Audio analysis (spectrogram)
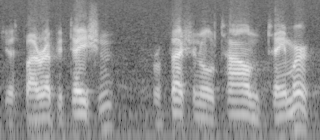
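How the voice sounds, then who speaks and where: An actor playing a steady, plain-spoken deputy marshal in an old radio western, clipped and matter-of-fact. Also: male voice, medium pitch, moderate pace, low-quality recording. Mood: firm, matter-of-fact. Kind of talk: 1950s radio drama acting.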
